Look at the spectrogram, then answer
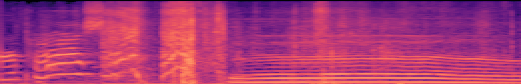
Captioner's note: zips opens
